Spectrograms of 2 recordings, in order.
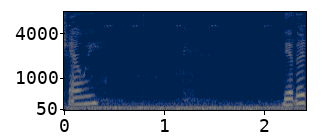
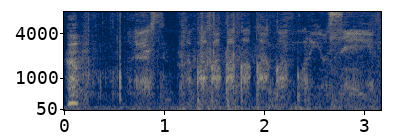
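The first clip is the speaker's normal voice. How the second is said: hushed excited whisper. Real, not acted. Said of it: "Shh, don't wake them up".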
